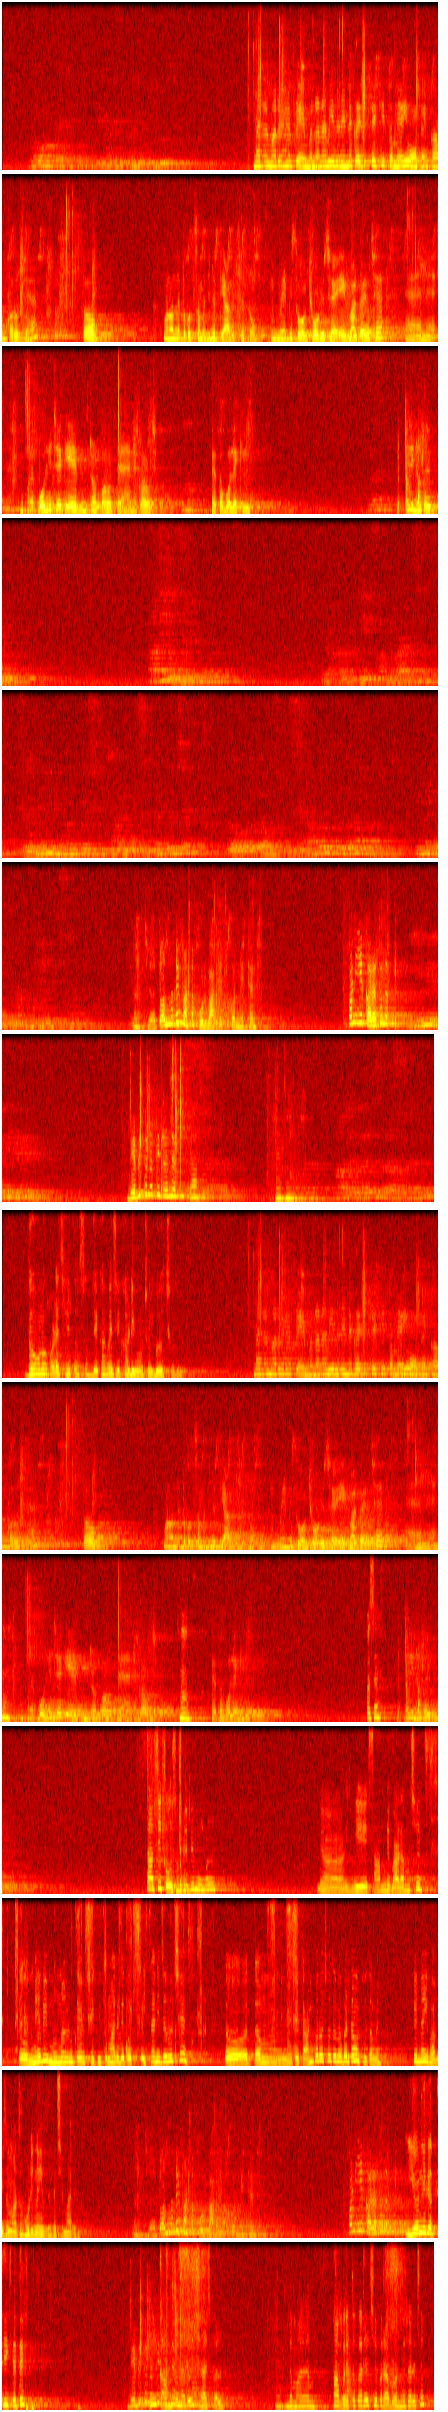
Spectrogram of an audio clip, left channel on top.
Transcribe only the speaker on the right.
ધોવણું પડે છે તો સ દેખાવે છે ઘડી છું બછું.
હમ <inaudible>
હમ
હમ.
કશે.
સાચી કું છું મેં બી મોમ અ સામને બાડાામાં છે, તો મેં બી મમલ નું કહ્યું છે ગી રે દખો પૈસાની જરૂર છે, તો તમ ક કામ કરો છો તમે બતાવ છું તમે, કે નહીં ભાવી છે માથું હોડી નહીં વવે છે મારે.
યો ન કરે તે. હમ <inaudible>
ન કામ
તો ના રય
છે આજકાલ,
તમારે હા ભ એ તો કરે છે બરાબર નહી કરે છે.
